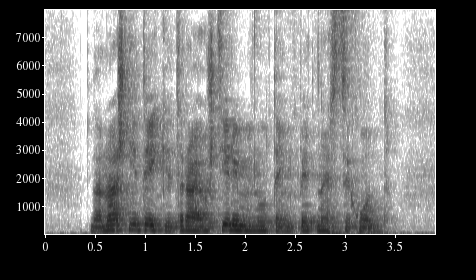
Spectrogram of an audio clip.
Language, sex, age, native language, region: Slovenian, male, 12-17, Slovenian, Carinthia region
